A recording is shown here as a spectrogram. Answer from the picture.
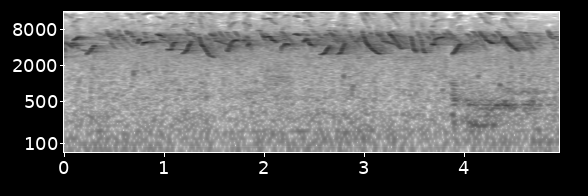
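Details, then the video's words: Song of a caged white-eye used to prompt other white-eyes to sing: a steady, busy stream of high, thin twittering notes without pause, with a faint low murmur near the end. "Pancingan Pleci Agar Buka Paruh Sobek-Sobek"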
